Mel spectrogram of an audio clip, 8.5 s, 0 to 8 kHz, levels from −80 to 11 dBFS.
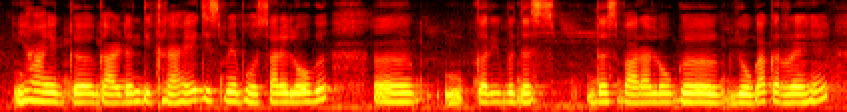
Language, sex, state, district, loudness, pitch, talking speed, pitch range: Hindi, female, Jharkhand, Sahebganj, -13 LUFS, 190 Hz, 125 wpm, 185-200 Hz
